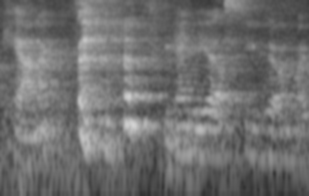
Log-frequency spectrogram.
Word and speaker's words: Kanuck: Canick, M-A-R-L-E-N-E, pronounced. Canick, K-A-N-U-C-K, not Canuck, Canick.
